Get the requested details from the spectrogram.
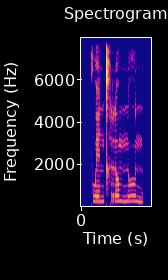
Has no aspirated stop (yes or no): no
